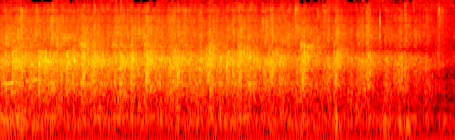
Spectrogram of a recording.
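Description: Steady audience applause, a dense wash of many hands clapping at once, loud and sustained before tapering slightly toward the end, as a couple is welcomed up to join the speakers.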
